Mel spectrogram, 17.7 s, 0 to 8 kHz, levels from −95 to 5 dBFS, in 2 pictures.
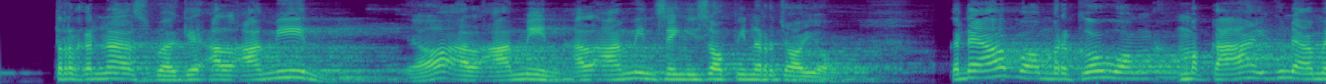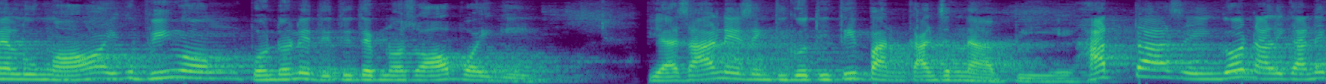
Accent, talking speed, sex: native, 115 wpm, male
